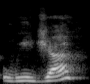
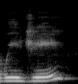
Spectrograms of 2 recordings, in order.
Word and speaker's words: Ouija: back in the 1800s he said that it could be pronounced either Ouija or Ouiji okay and why did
